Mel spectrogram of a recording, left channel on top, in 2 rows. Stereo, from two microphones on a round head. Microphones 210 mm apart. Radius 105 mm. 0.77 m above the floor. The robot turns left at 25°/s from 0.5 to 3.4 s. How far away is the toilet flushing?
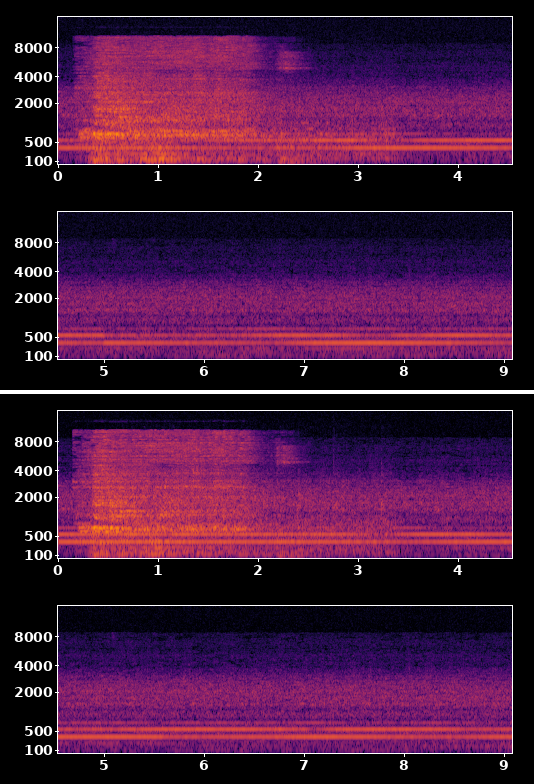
About 4 m.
